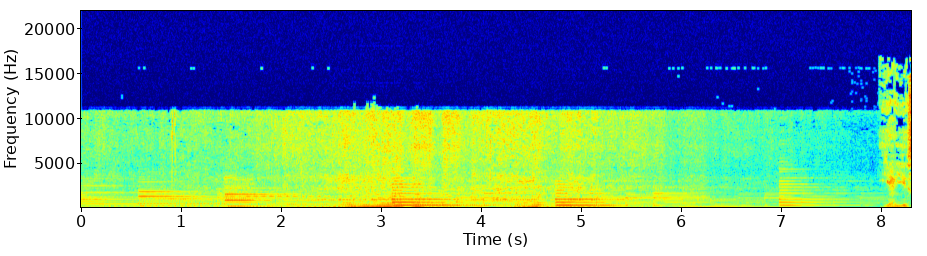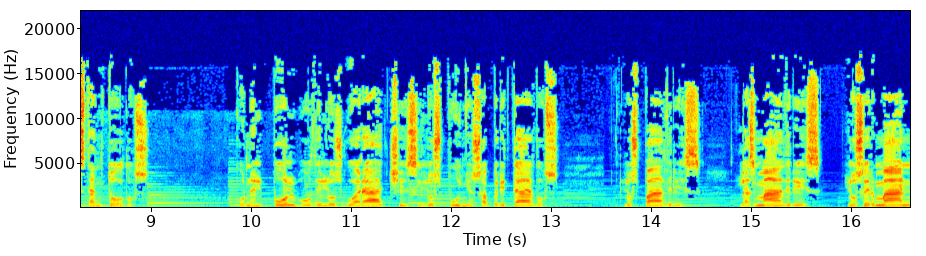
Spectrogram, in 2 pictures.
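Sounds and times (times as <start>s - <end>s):
flies buzzing: 0.0s - 8.0s
speech: 8.2s - 9.1s, 9.9s - 16.5s.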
